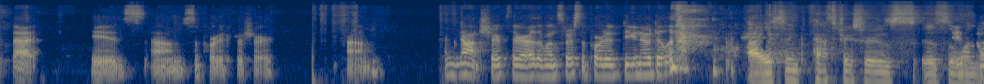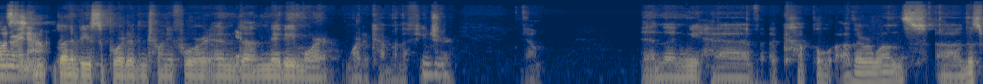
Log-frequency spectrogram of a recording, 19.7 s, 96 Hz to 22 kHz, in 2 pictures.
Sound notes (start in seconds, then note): 7.1 laughs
